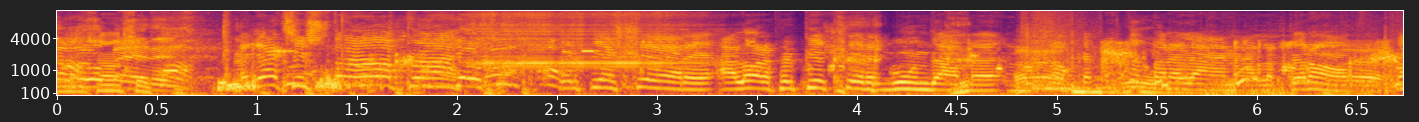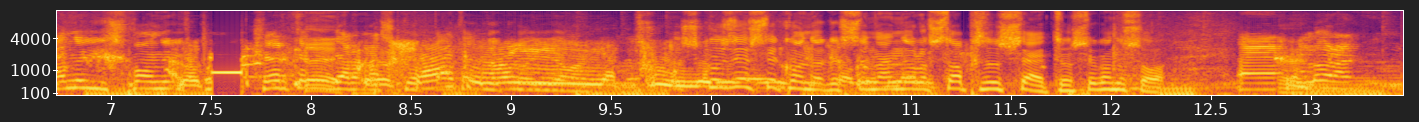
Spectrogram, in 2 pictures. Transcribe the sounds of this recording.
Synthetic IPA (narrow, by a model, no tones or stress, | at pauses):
sonsiɾaɡat̪sːist̪apː | perpjat͡ʃeːɾeʔalːoːɾaperpjat͡ʃeːɾeɡund̪amd͡ʒiɔkːapitt̪ofaɾelanalpeɾɔkwand̪oʎisfond̪oilp̪ut͡ʃerkad̪id̪aːɾeunaskopːaːt̪ak̪ikolːonsskuːziũnsekond̪okest̪ɔd̪and̪olost̪ɔpːsusɛt̪ːeunsekond̪osɔ | ɛalːoːɾa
